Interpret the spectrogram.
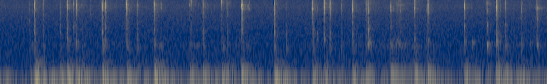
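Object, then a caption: Plastic scissor-key computer keyboard. Fingertips and long nails type on a full-size plastic scissor-key keyboard with a silver plastic frame, dark flat keys and a hollow plastic body. An irregular stream of quick, dry clicks is heard, each with a bright tick over a low, hollow thump that dies away almost at once.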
